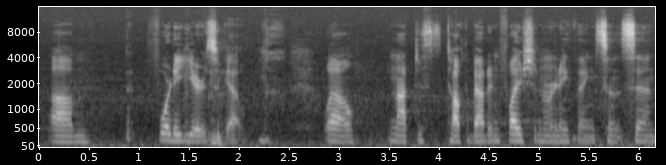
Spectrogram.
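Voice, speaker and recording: A woman's very deep, low voice with long, frequent pauses. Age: 70s. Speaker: panelist, business owner. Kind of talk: panel discussion.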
